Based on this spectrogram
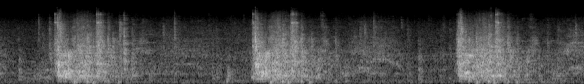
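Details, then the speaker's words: Troy-Bilt 12AV566N011 mower, free used unit with unknown history and an automatic choke, no primer: three recoil pulls, each only a brief cough; hard starting because the filthy carburettor's hanging needle valve let the bowl overflow and flood it. "this one's got no primer on it those automatic choke deals this cord little gas and I think well it balls overflowing I tapped it with a screwdriver kind of stopped"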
